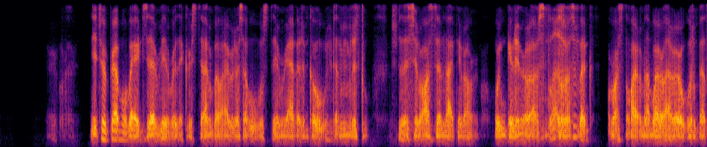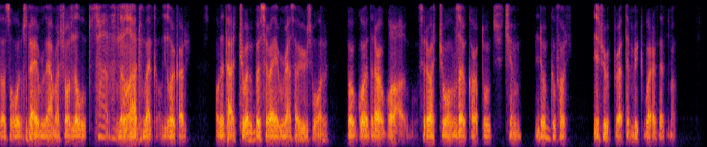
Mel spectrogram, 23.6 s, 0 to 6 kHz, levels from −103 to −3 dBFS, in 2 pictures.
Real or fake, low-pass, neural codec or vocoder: fake; 5.4 kHz; autoencoder, 44.1 kHz, a latent of 192 numbers a frame, MeloTTS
